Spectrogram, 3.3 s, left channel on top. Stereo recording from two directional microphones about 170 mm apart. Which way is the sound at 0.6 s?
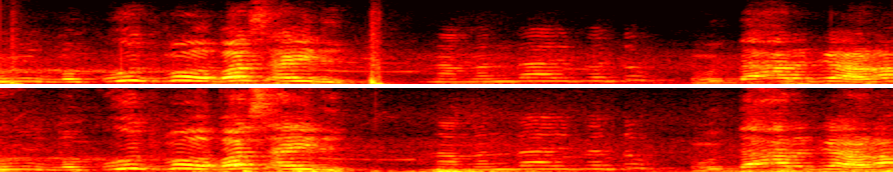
25° right (ahead or behind).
